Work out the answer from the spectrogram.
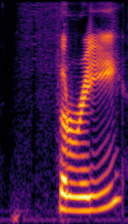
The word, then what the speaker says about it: three: We've got three, so th, th, th. And then there's the word there. Th, th, there. Th, th, three. Okay, there's a difference in those two sounds, which is what we're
